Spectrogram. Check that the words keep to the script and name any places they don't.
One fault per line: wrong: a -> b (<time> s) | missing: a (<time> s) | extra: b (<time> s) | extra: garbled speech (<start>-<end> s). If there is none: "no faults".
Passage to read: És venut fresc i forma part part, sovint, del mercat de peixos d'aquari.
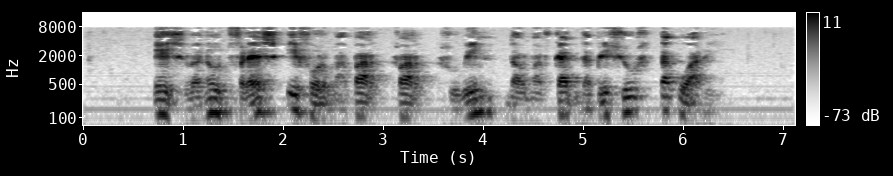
no faults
